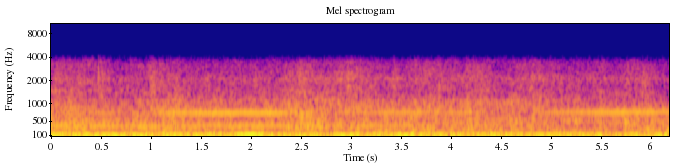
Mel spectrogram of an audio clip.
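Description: Running noise of a 300 series Shinkansen motor car heard inside the passenger cabin: a steady low rumble with a steady hum over it.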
